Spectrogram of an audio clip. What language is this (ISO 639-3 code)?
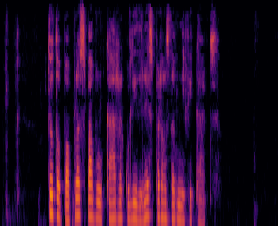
cat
